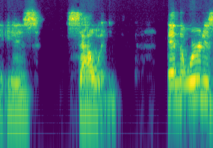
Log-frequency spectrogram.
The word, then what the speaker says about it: Samhain: stories that have also cleverly fictional characters named sam hayne um including the 2007 movie trick or treat the actual pronunciation is samhain and the word is not the name of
